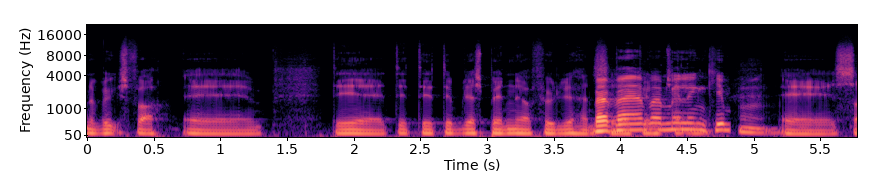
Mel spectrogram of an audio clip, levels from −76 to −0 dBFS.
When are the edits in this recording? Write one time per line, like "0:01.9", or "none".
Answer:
0:04.8

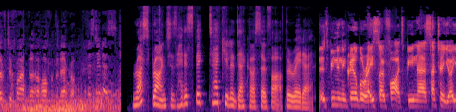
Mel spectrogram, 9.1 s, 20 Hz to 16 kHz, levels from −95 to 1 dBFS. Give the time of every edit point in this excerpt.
0:05.7

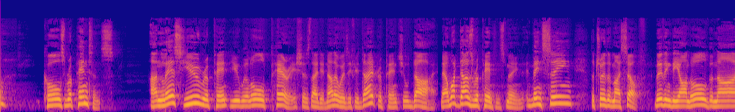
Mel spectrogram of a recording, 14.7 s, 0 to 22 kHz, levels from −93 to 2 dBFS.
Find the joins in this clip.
0:08.7
0:13.0

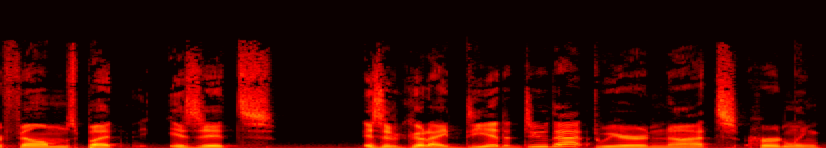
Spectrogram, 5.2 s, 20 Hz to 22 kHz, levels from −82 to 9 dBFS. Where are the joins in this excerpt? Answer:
0:02.2
0:03.7

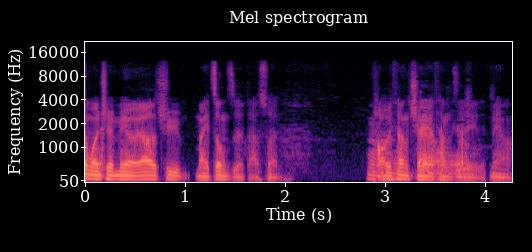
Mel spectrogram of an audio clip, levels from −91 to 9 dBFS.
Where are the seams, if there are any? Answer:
none

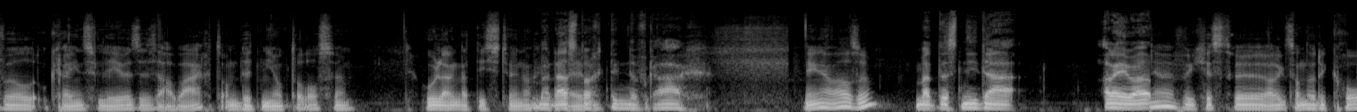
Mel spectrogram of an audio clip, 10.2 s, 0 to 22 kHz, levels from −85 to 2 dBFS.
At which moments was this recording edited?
0:05.9
0:08.6

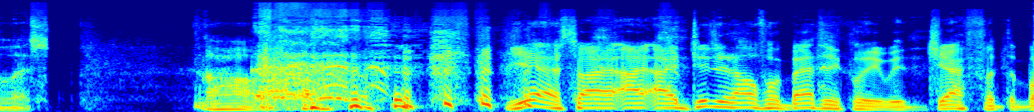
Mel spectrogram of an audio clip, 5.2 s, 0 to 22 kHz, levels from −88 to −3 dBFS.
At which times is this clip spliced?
none

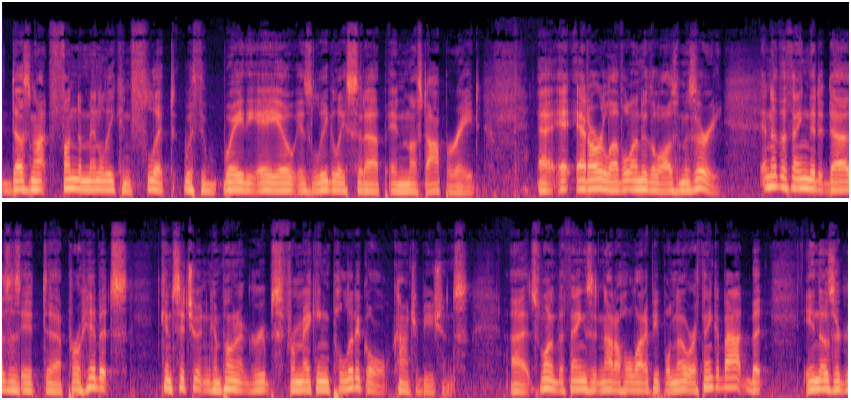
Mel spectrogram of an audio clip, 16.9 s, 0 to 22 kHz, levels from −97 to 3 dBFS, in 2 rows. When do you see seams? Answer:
0:07.6
0:08.6

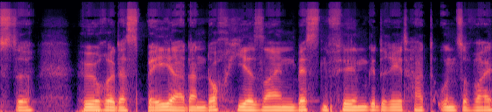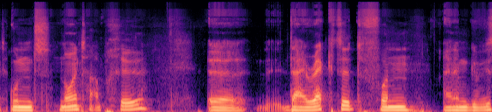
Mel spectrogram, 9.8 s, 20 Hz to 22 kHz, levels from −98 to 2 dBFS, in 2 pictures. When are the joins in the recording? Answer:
0:05.0

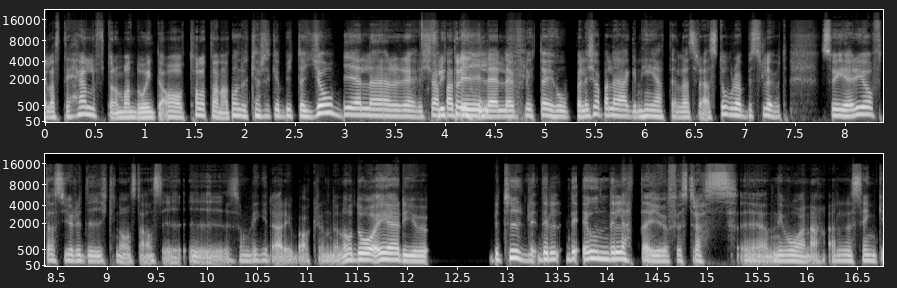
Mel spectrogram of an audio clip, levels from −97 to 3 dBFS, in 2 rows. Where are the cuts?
0:01.9
0:03.0

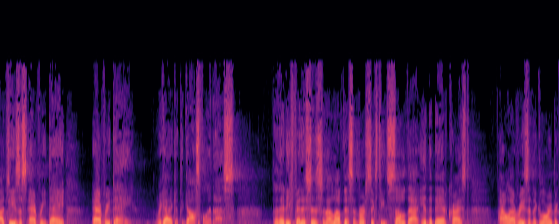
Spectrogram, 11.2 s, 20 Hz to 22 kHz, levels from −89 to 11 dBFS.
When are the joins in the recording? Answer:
none

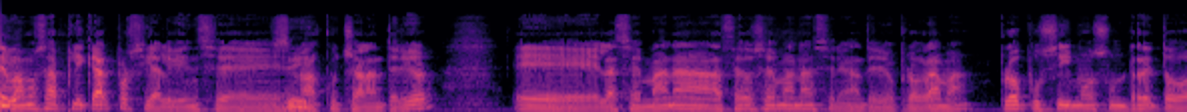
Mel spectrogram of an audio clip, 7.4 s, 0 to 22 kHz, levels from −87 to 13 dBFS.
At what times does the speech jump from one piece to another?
none

